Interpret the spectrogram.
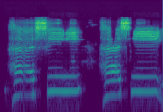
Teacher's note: Ya, tengah lidah yang bertemu dengan langit-langit di atasnya, di tengah juga. Jadi dia tidak ada melibatkan safatain.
